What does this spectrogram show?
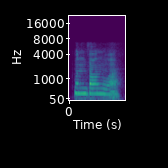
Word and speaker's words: こんばんは: Konbanwa. Can you explain why it's pronounced wa?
